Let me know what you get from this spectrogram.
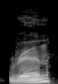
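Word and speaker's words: rheum: Uh r h e u m. Is that pronounced room? I think room, yeah.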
